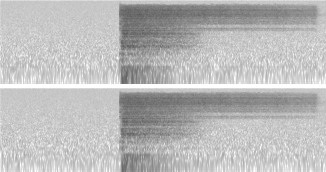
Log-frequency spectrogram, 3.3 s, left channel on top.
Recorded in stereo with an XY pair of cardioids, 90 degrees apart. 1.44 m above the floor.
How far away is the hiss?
About 4 m.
